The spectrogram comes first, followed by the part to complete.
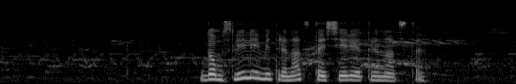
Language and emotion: Russian, neutral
